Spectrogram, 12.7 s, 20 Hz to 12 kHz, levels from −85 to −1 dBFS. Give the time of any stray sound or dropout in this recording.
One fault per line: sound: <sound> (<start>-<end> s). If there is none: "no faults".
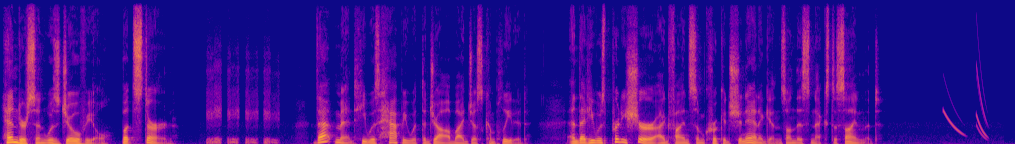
sound: laugh (2.6-3.5 s)
sound: chirp (11.8-12.4 s)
